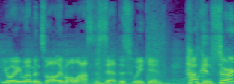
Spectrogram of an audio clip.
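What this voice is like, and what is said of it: Usual voice. Nothing is said of it.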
